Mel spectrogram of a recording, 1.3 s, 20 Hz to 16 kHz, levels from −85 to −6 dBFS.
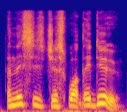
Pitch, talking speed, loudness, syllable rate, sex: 165 Hz, 330 wpm, -14 LUFS, 6.3 syllables/s, male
